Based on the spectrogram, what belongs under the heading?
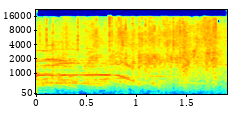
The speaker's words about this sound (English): Yeah, I don't need your claps.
